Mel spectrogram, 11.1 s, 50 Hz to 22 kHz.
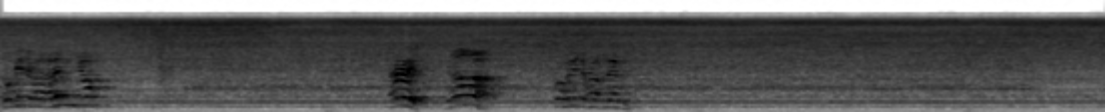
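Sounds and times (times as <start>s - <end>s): paint spray gun hissing: 0.1s - 11.0s.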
